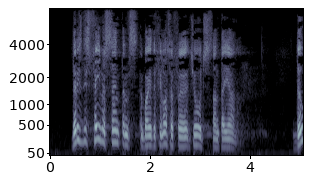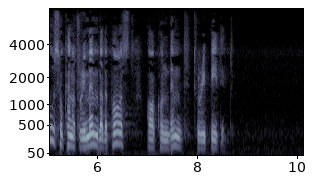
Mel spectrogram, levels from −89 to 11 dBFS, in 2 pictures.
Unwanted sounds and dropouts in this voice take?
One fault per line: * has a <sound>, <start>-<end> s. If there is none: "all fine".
all fine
